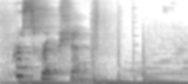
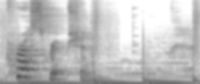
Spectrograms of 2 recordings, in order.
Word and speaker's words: prescription: pharmacies is prescription it has become common in the uk to put a per sound at the beginning instead of a pr sound so to sound better than a native brit make sure to pronounce like this prescription prescription and those are our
